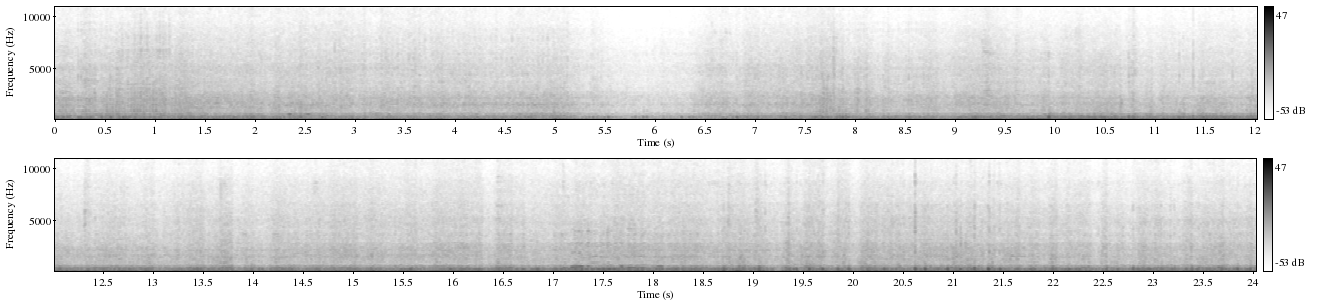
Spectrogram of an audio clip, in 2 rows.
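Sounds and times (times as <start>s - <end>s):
vehicle engine and road rumble: 0.0s - 24.0s
wind buffeting microphone: 0.0s - 24.0s.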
